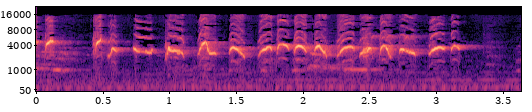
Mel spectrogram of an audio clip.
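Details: Javan grey-throated white-eye (Heleia javanica) in full song pours out a fast, bright stream of slurred, chirpy notes, about four each second, wavering up and down at high pitch.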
